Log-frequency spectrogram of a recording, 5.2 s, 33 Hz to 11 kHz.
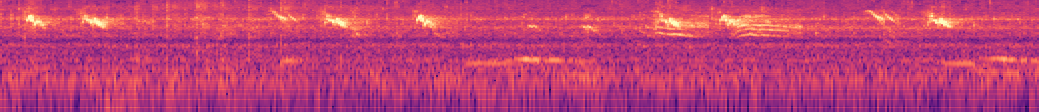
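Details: Hungry house sparrow fledglings being fed by their parents on 12 May 2019 give short, high begging chirps in quick bursts, about two a second, with soft wing flutters and faint background hum.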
